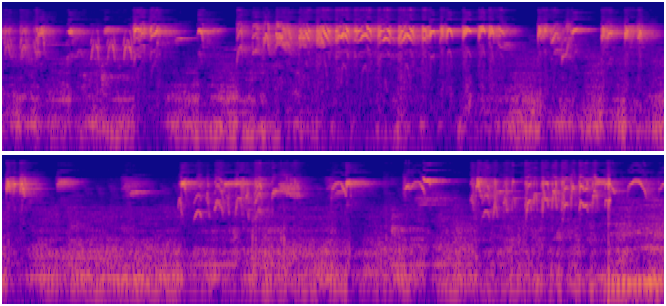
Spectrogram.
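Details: Ruby-cheeked sunbird singing agitatedly at rivals: very high, thin, rapid twittering poured out in excited bursts of a few seconds, with short gaps between runs.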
